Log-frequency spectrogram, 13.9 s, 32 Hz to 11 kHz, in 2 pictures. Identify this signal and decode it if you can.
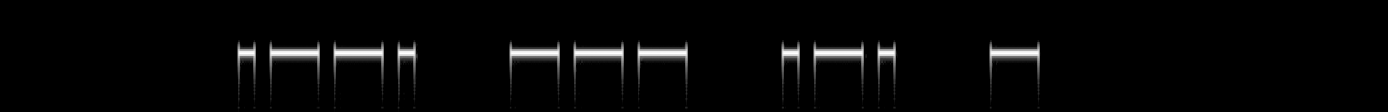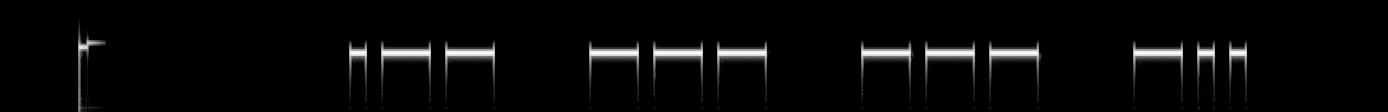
Morse code, heard as a keyed tone, about 15 wpm, spaced as for 11 wpm, 700 Hz. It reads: PORT WOOD
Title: 2x Character Spacing - Top 300 Words - 15wpm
